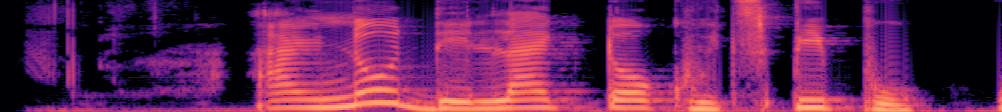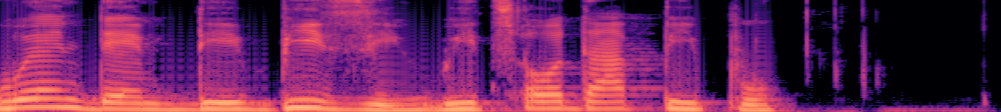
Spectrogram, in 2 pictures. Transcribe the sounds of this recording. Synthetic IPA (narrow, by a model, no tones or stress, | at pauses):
aɪnodelaɪk̚tɔkwitpipo | wɛ̃ndɛ̃mdebiziwitɔdapipo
